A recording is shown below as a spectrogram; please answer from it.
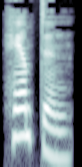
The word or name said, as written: hampton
